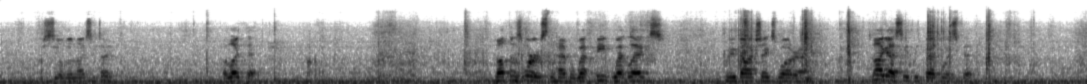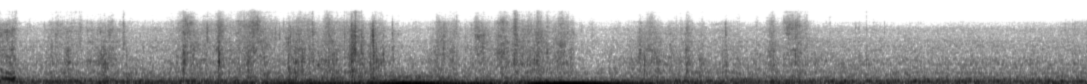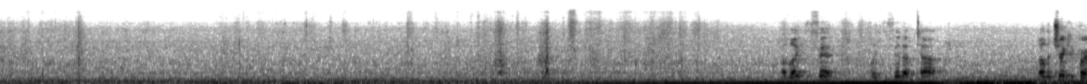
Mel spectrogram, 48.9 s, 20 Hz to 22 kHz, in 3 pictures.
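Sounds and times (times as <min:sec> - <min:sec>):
stiff fabric rustling: 0:04.7 - 0:29.4, 0:31.7 - 0:45.8
low rumble: 0:17.1 - 0:29.9, 0:41.1 - 0:48.9.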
